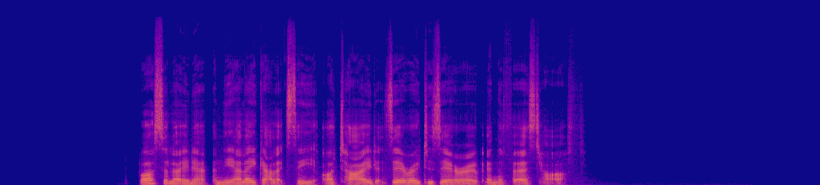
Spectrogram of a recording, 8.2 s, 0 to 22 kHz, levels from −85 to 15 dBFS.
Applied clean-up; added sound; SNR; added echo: neural mask model RNNoise.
